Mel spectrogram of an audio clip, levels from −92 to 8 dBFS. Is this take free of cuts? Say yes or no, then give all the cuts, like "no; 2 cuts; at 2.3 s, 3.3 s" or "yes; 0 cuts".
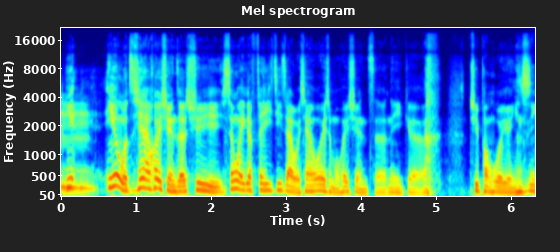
yes; 0 cuts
